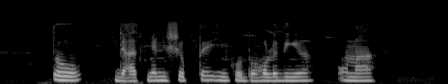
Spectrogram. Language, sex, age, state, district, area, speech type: Santali, male, 18-30, West Bengal, Uttar Dinajpur, rural, spontaneous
